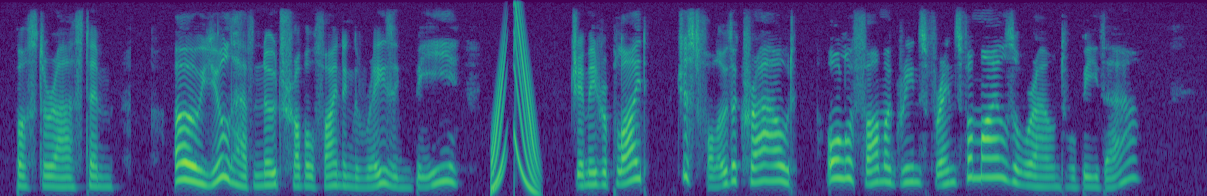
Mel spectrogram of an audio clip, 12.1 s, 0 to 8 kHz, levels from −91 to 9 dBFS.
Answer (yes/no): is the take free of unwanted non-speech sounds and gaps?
no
